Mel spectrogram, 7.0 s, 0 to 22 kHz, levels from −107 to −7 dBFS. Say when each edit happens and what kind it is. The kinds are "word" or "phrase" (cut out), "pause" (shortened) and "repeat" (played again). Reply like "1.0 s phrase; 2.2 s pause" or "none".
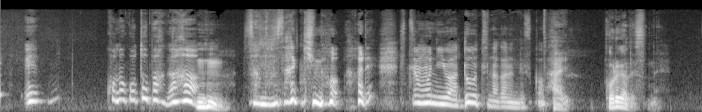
none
